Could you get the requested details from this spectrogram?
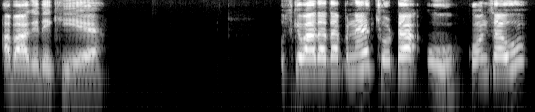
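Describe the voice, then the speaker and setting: A man with a very high, smooth, resonant voice teaches the Hindi alphabet. He asks a question, answers it himself, and stretches each vowel slowly and clearly. The recording is dry and close. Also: very animated, fairly bright tone, no room sound. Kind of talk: classroom lesson.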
